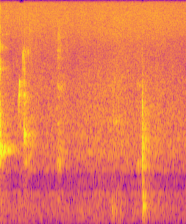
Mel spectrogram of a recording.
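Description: A few faint, separate clicks and small taps of a watercolour brush and painting supplies being handled, over quiet room tone.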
